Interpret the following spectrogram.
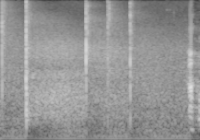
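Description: Four sharp taps, roughly half a second apart, over a steady low hum, with a short laugh at the very end.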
